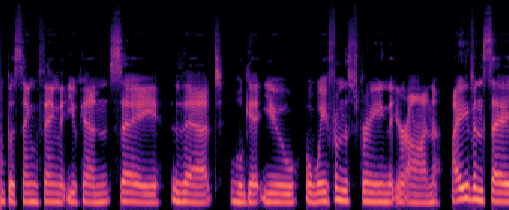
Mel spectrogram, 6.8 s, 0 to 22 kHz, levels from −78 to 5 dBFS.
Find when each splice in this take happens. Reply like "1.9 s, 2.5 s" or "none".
3.1 s, 5.8 s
